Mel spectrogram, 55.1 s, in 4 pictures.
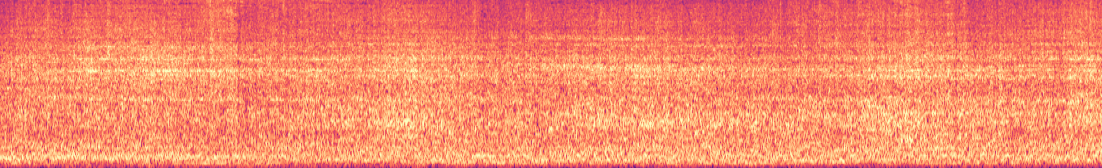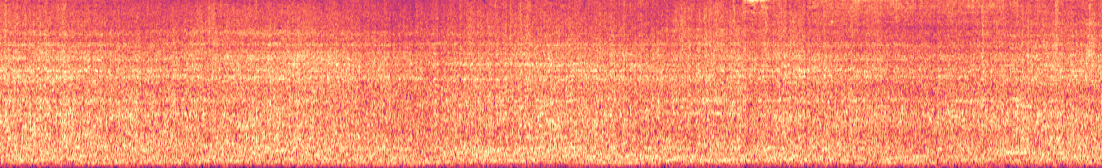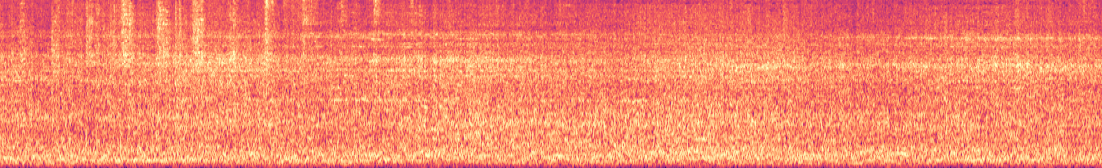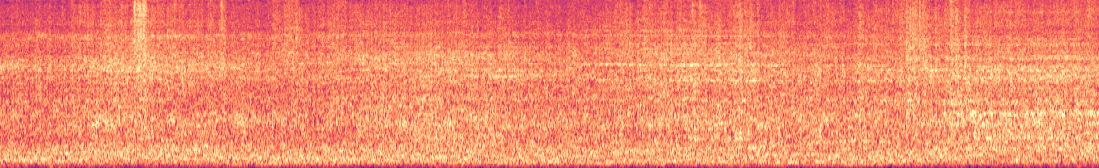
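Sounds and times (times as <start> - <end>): train wheels rumbling on rail: 0.0 - 55.0
high wheel squeal: 23.0 - 27.7.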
